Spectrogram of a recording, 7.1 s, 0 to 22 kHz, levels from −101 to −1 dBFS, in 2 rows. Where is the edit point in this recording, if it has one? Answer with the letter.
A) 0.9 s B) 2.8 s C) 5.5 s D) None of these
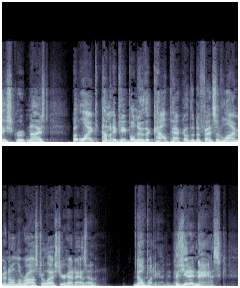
D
